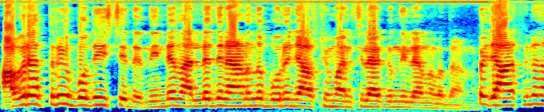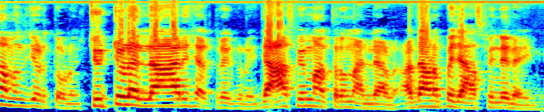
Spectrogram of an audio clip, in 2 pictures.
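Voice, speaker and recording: A man's voice: sits high, animated, rapid-fire, few pauses. A man hosting a casual episode review, talking in a sarcastic, scolding way. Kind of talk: fast casual review commentary.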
